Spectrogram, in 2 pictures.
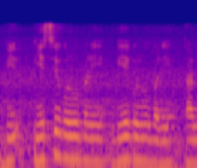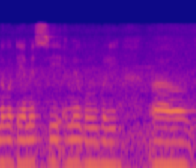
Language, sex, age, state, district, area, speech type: Assamese, male, 30-45, Assam, Kamrup Metropolitan, urban, spontaneous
